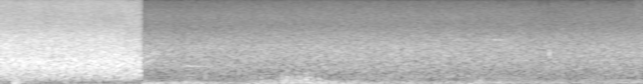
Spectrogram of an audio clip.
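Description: A stream rushing over rapids, loud and even, cutting off suddenly about a second and a half in. After that only a faint outdoor background with a low rumble of wind on the microphone.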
